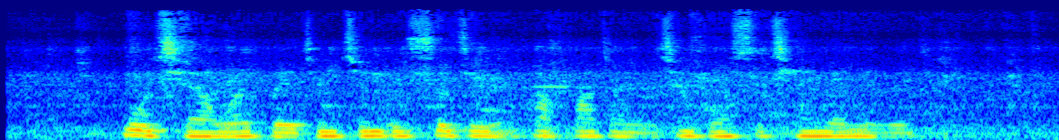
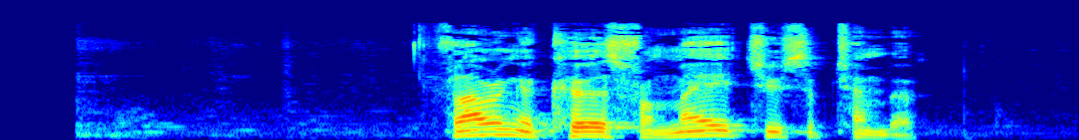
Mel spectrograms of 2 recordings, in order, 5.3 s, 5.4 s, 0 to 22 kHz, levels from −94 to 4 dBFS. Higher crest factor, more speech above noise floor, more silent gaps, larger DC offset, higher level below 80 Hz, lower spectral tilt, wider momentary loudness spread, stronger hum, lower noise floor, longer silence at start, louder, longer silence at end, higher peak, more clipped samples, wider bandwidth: second, 14 dB vs 22 dB; second, 24 dB vs 50 dB; neither; neither; about the same, -60 dBFS vs -60 dBFS; first, -7 dB/octave vs -4 dB/octave; second, 9 LU vs 20 LU; neither; second, -55 dBFS vs -73 dBFS; second, 0.4 s vs 2.2 s; second, -32 LUFS vs -24 LUFS; second, 0.2 s vs 0.85 s; second, -18 dBFS vs -4 dBFS; neither; first, 16 kHz vs 11.5 kHz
